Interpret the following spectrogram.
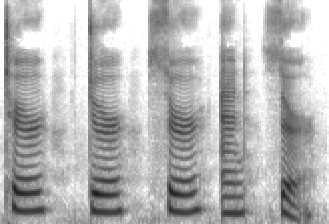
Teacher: Alveolar, this is the most frequent place of articulation in English. The tongue tip touches the tooth ridge right behind your upper teeth. This is where we produce sounds like tur, dur, sur, and zur.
